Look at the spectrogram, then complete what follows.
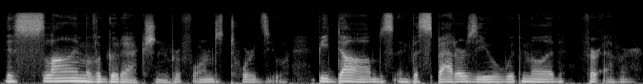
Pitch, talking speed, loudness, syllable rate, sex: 120 Hz, 160 wpm, -20 LUFS, 4.4 syllables/s, male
